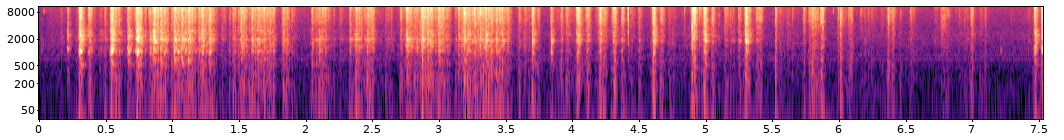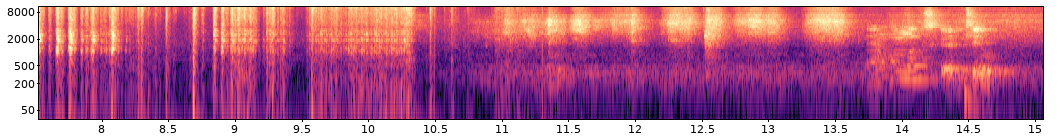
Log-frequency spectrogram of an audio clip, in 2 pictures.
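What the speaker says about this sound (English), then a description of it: "I'm going to go ahead and use my drywall saw," A handheld drywall saw rasps back and forth through damaged drywall in quick, scratchy strokes, loud and close, pausing briefly midway before the cutting resumes, then giving way to quieter handling noises.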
